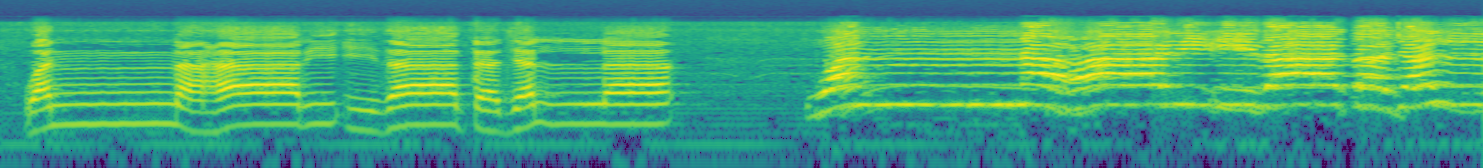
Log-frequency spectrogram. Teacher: نون مشدد ہے، غنہ ہوگا. را کے نیچے زیر ہے، اس کو باریک پڑھیں گے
